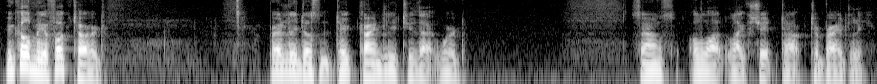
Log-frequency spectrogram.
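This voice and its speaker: A man voicing a dim-witted, hulking circus strong man who talks in a simple, blustering way and often shouts. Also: low-pitched, measured pace, long pauses, no room sound.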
